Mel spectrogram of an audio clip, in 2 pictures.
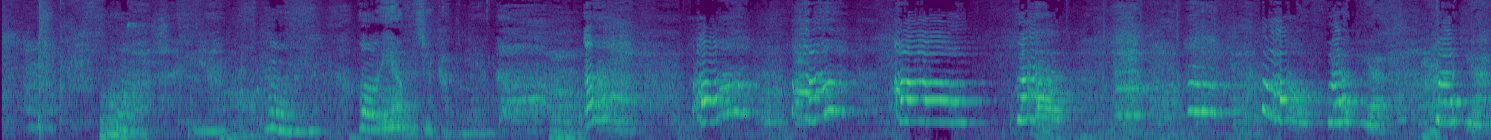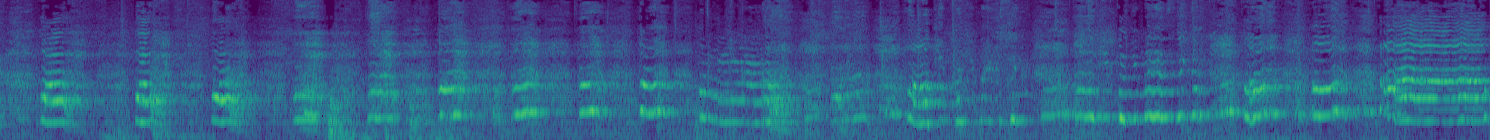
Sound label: moan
